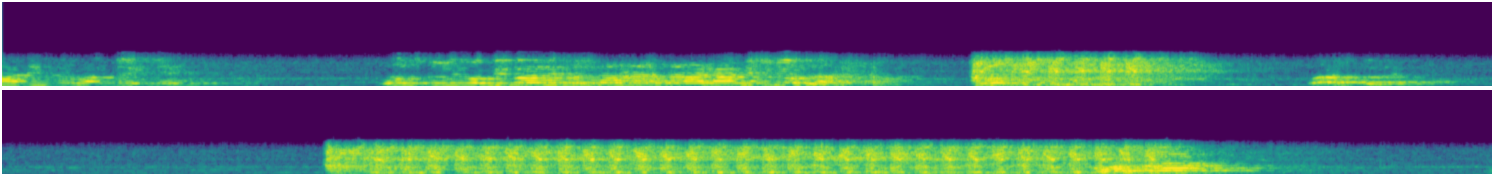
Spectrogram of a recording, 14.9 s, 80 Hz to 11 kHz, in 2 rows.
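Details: BMW E46 320d 150 hp diesel, first start after an overhaul for the swirl flap failure. The starter cranks in a few short bursts, then the engine catches and settles into an even, steady idle.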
